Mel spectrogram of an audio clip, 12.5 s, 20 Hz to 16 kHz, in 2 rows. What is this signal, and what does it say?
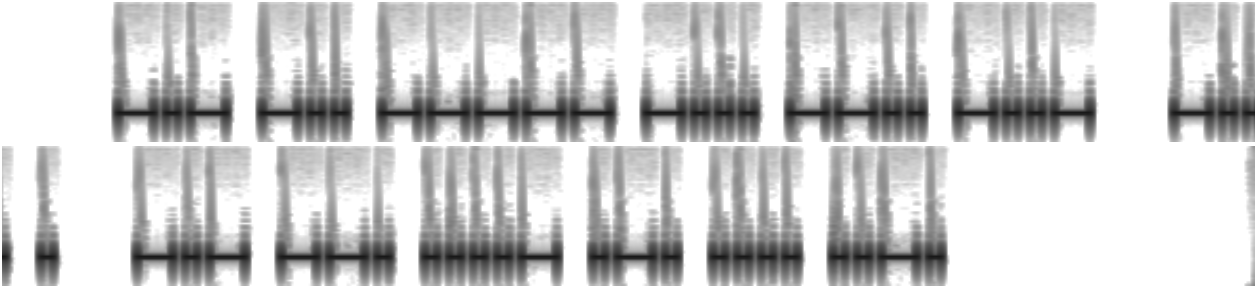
Morse code, heard as a keyed tone, about 20 wpm, 700 Hz. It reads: KD0BZX DE KG4RHF
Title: USA Callsign DE Callsign - 6 Characters - 20wpm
